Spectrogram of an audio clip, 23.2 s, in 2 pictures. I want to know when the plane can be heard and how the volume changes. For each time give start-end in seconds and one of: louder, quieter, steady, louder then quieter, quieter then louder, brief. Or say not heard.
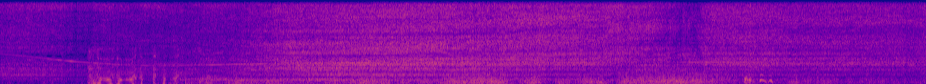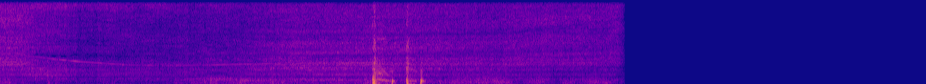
0.0-19.4 louder then quieter.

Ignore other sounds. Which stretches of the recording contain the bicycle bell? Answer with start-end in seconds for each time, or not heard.
not heard.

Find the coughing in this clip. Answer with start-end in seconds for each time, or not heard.
1.1-2.8, 9.3-9.8, 16.2-16.9.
